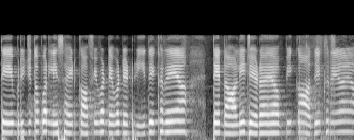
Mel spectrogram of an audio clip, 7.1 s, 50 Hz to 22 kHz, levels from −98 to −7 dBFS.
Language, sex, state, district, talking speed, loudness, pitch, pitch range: Punjabi, female, Punjab, Kapurthala, 170 wpm, -13 LUFS, 275 Hz, 260-285 Hz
